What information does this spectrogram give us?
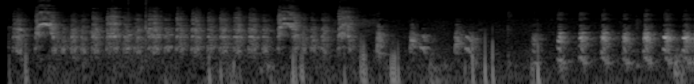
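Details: Chukar partridge calling: runs of short, clucking notes repeated in quick series, pausing briefly, then resuming with evenly spaced chucks that grow sharper toward the end.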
